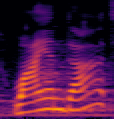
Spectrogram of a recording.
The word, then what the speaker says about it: Wyandotte: Lenape people, the Miami people, the Ottawa people, Wyandotte, is that the proper pronunciation?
